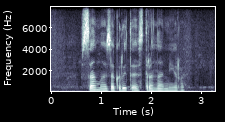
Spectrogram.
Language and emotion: Russian, neutral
